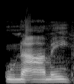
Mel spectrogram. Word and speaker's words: umami: I didn't like the cold draw of that umami.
